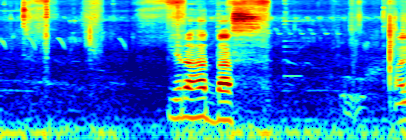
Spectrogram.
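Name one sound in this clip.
Chalk scrapes on asphalt.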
